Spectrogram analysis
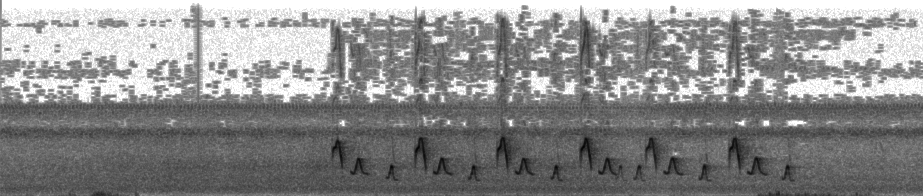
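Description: Long-billed Wren singing clear whistled phrases of three quick falling notes, repeated about four times, over a steady high insect hum and a few low thumps.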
